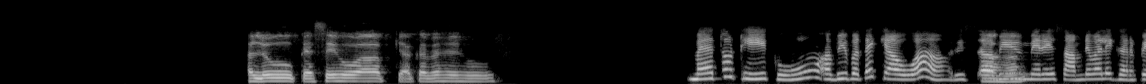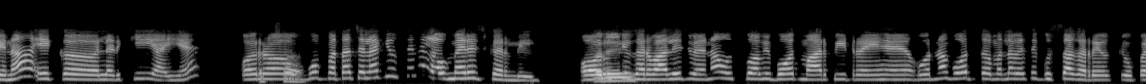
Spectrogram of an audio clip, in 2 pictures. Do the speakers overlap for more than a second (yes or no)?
no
